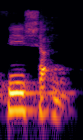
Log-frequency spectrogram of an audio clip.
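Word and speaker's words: في شأن: Bacanya begitu, fi sya'n.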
